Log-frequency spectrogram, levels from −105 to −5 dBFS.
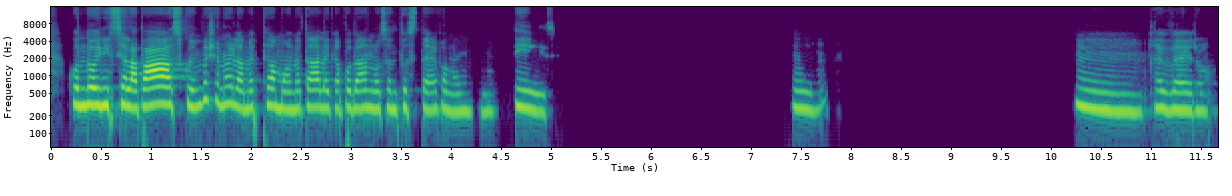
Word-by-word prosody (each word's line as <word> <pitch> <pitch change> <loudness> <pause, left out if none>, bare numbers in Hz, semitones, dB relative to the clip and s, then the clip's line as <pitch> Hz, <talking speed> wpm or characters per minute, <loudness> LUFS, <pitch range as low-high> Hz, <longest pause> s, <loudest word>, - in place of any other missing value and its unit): quando 310 -1 +3
inizia 305 +1 +2
la 280 -2 +5
Pasqua", 315 +1 +7
invece 365 +5 -3
noi 320 +1 -2
la 285 -2 0
mettevamo 275 +1 -2
a - - -2
Natale, 275 +2 -2
Capodanno, 270 0 -3
Santo 265 +1 -5
Stefano, 265 -1 -6
mh-mh, 245 0 -9
sì, 270 -5 -3
s 240 - -19 2.4
Mh. 270 +1 -6 2.5
Mh, 250 -5 -3
è 275 -1 -3
vero. 250 -1 -4
275 Hz, 105 wpm, -24 LUFS, 255-300 Hz, 2.5 s, Pasqua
